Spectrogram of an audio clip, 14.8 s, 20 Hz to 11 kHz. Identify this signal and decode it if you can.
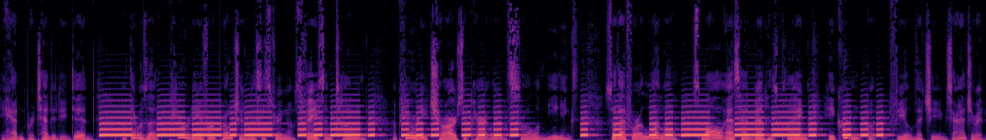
Morse code, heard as a horn, hand-sent with a straight key, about 10 wpm, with room echo and speech in English. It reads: TQFSH EEUGS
